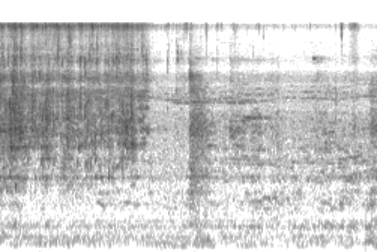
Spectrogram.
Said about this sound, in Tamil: வெள்ளைப்பாகு வந்து க்ளீனாக வடிகட்டணும், வடிகட்டி சேர்க்கணும்.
